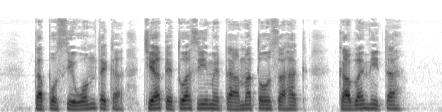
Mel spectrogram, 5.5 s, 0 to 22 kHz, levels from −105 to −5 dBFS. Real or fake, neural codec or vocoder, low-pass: real; none; 10.8 kHz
